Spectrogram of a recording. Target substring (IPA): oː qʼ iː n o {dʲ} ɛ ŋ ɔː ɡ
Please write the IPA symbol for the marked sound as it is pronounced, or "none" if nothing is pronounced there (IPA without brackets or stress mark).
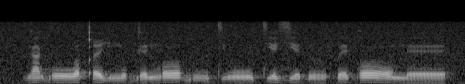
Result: ɡ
